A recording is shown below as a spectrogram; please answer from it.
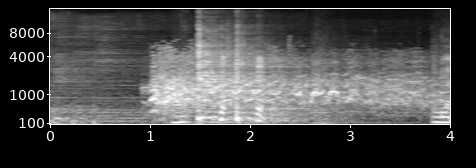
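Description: A burst of laughter that starts suddenly about a second in and stops abruptly just before the end, over faint music.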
